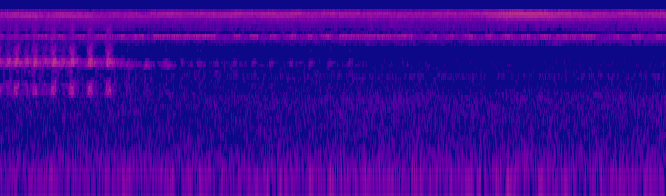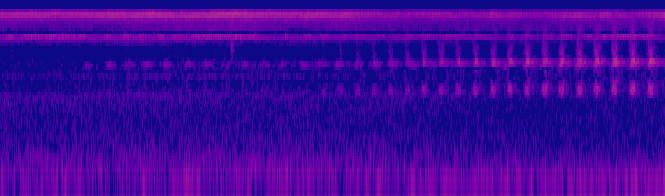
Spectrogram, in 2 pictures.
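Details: Rice paddy frog at night giving bursts of quick, clicking croaks: a short rattle at the start, a long quiet stretch, then a renewed even pulse series at the end, with a continuous low hum beneath.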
